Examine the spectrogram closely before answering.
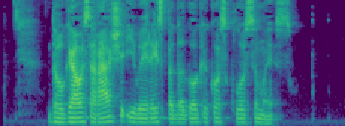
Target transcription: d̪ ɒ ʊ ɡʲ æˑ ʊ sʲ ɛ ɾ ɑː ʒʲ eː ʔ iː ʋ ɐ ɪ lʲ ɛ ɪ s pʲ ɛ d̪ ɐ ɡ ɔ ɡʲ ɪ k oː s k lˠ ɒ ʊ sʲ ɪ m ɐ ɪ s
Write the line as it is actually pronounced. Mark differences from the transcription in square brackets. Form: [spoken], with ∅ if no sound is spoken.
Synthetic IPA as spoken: d̪ ɒ ʊ ɡʲ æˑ ʊ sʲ ɛ ɾ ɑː [ʃʲ] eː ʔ iː ʋ ɐ ɪ [ɾʲ] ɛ ɪ s pʲ ɛ d̪ ɐ ɡ ɔ ɡʲ ɪ k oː s k lˠ ɒ ʊ sʲ ɪ m ɐ ɪ s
